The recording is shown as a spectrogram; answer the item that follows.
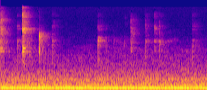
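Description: A few light clicks and taps from a glass measuring cup being handled, over a steady low hum.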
